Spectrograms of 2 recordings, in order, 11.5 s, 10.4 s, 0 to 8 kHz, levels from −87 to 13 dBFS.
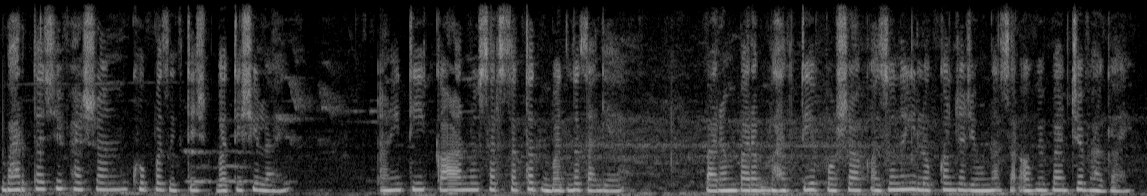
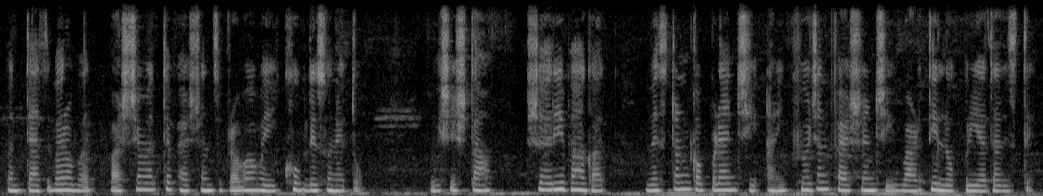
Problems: background sounds at intervals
